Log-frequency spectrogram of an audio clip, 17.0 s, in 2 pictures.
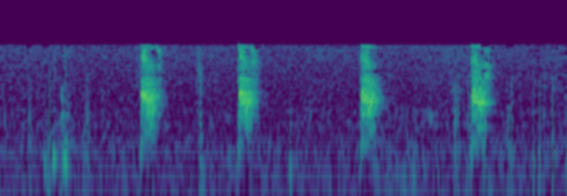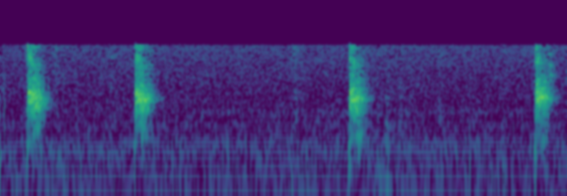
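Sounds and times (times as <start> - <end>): small dog barking: 2.1 - 2.5, 3.6 - 4.0, 5.4 - 5.8, 7.0 - 7.5, 8.9 - 9.3, 10.5 - 11.0, 13.7 - 14.1, 16.5 - 17.0.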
